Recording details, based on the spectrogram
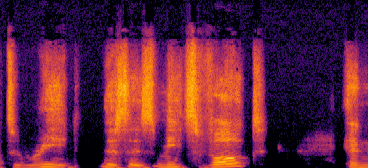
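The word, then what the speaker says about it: mitzvot: the plural form of mitzvah and it is pronounced not meets meets oat which you normally would think it would be but meets vote uh in modern hebrew spelling israeli spelling they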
